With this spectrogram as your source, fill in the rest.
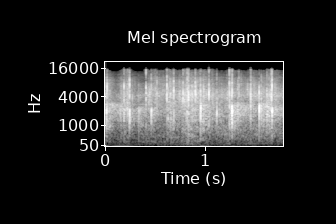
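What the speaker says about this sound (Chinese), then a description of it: "掌声再给他们鼓励一下" An audience at a memorial event claps steadily, a dense, close patter of many hands that continues evenly for a couple of seconds.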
